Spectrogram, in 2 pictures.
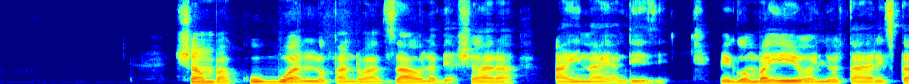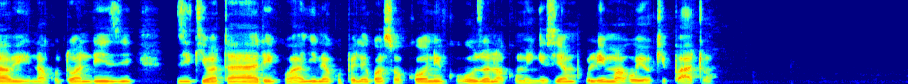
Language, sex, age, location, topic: Swahili, male, 25-35, Dar es Salaam, agriculture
